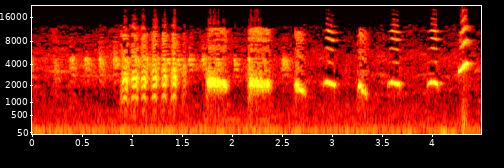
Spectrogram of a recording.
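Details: Greater green leafbird song used as a training model for bird-singing contests: a dense buzzy burst of rapid notes, then a series of evenly spaced, short, slurred chirps repeated about every third of a second.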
